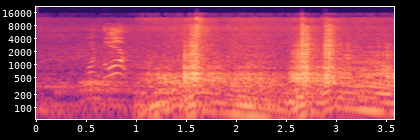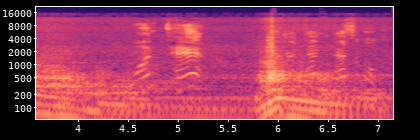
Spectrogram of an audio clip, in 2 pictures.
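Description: A 5.7L HEMI V8 in a RAM 1500 with a Flowmaster 40 Series exhaust, rumbling loudly and revved several times in quick bursts, with people talking over the engine.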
